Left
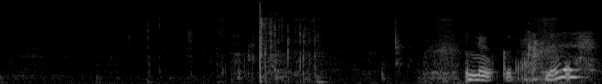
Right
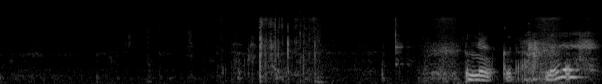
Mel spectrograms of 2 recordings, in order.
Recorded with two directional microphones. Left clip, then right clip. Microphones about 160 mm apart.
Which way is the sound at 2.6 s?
30° left (ahead or behind).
